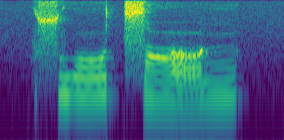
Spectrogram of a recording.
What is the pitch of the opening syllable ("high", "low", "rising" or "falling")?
rising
